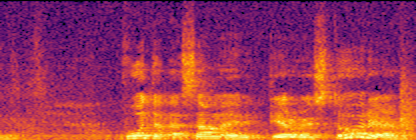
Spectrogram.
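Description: Loud background noise and audible room echo surround a woman's voice. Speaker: mother vlogger. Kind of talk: casual vlog. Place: home room. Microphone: camera far.

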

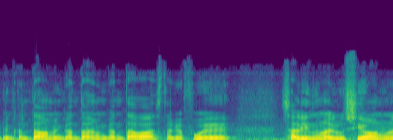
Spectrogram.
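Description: In a normal speaking voice, a man talks at medium pitch with fairly even intonation. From Spain, Alicante (San Vicente); Spain. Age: 20s. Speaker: professional tennis player; guest. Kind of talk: casual interview. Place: studio.

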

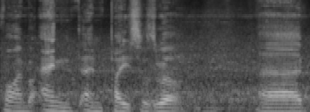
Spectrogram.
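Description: Noticeable background noise behind a male speaker. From England. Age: 70s. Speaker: retired cricketer. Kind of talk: interview answer. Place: stadium. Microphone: phone near.

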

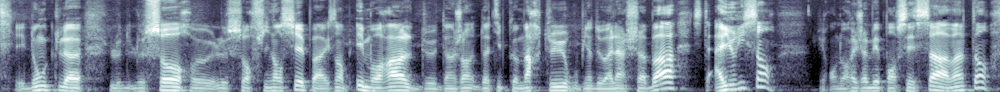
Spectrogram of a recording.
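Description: In a very clean recording with a silent background, a man with a plain, everyday voice talks at a fairly low pitch and a fairly slow pace with ordinary pitch variation. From Paris, France. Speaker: writer. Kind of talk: radio interview.

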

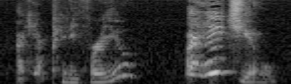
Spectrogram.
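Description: Someone puts on a character voice and speaks at a moderate pace. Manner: harsh, hateful.

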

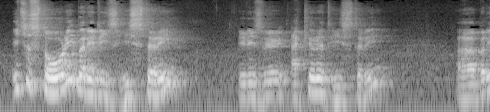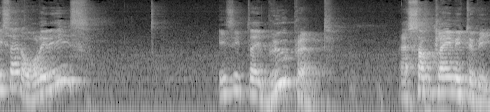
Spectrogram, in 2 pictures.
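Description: A man speaks at a moderate pace. Light background noise and audible room echo come through. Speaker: visiting preacher. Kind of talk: sermon. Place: hall. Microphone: podium.

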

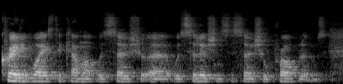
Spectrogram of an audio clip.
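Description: There is audible room echo as a man talks at a very fast pace. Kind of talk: interview answer. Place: home room. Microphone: lapel.

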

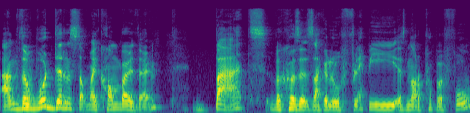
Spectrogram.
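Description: A man with a New Zealand accent, fairly high in pitch, animated in tone, at a moderate pace with ordinary pitch variation, against a quiet background. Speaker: gaming YouTuber. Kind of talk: gameplay commentary. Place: home room.

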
